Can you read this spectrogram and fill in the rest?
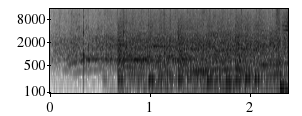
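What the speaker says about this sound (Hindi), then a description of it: "एक बार जिमी पाजी के लिए जोरदार तालियां" Studio audience at a comedy show breaks into loud applause and cheering, a brief burst rising sharply after a moment of quieter sound, mixed with a sustained musical tone.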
